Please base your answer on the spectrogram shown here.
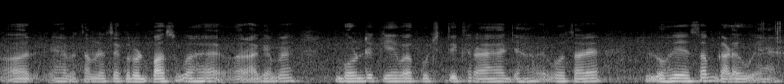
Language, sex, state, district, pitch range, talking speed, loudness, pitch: Hindi, male, Bihar, Darbhanga, 135-140 Hz, 230 wpm, -21 LUFS, 140 Hz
